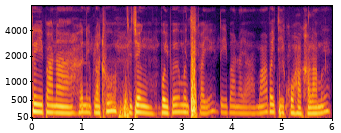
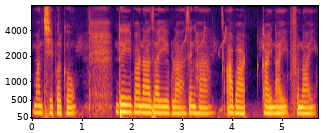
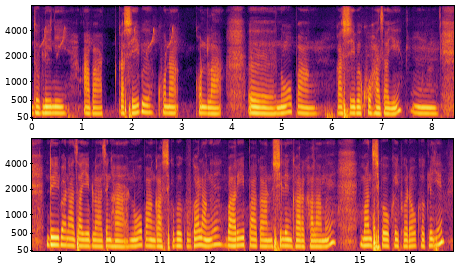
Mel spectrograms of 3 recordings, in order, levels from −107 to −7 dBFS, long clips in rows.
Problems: none marked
